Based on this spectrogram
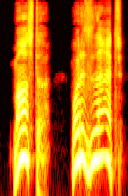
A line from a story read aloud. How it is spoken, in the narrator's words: The lookout cried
